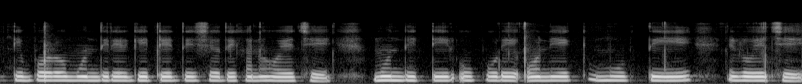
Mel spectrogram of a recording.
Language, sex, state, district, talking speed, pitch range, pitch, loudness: Bengali, female, West Bengal, Kolkata, 105 wpm, 180-185 Hz, 180 Hz, -14 LUFS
